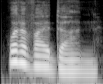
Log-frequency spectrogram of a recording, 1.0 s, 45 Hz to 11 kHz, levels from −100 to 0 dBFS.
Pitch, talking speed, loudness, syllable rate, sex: 130 Hz, 235 wpm, -17 LUFS, 4.6 syllables/s, male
